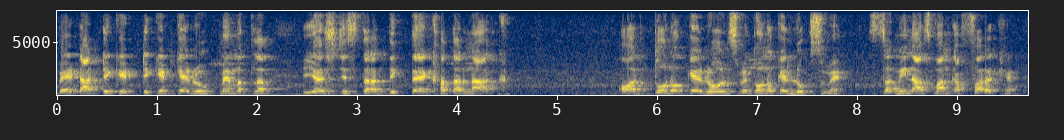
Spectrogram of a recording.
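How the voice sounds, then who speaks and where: A man reviewing a movie trailer in casual chat, retelling scenes excitedly and often repeating and restarting his phrases. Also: high-pitched, measured pace. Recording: echoey room with faint background noise.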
